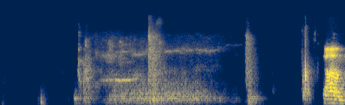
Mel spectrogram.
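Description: door being shut

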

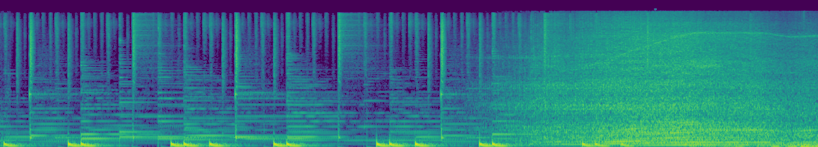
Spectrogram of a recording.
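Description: school bus arriving

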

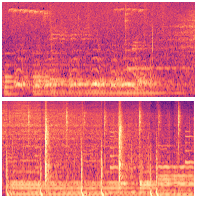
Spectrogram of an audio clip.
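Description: barred owl hooting call

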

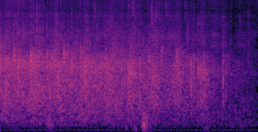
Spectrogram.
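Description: audience clapping hands

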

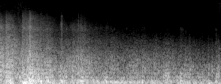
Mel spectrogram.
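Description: thunderstorm with thunder

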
